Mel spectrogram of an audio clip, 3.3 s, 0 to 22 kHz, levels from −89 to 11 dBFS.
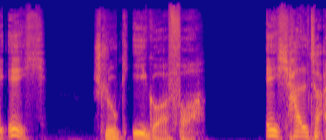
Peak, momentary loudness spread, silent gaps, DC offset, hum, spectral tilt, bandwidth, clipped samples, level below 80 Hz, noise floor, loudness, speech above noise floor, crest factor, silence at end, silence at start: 0 dBFS; 12 LU; none; under 0.1%; none; -4.5 dB/octave; 19 kHz; under 0.1%; -34 dBFS; -78 dBFS; -17 LUFS; 61 dB; 18 dB; 0 s; 0 s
